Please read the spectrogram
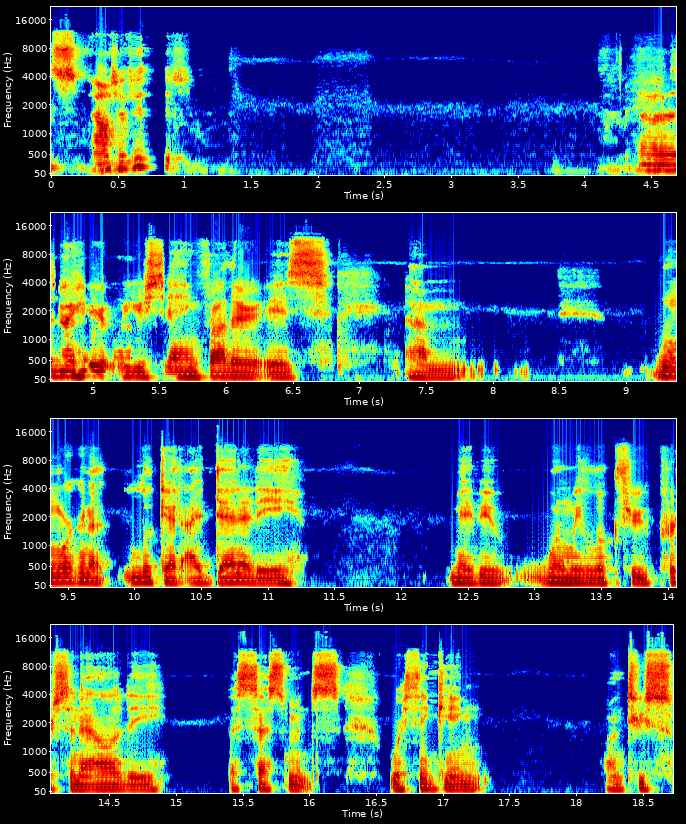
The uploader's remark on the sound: Two questions from Invitation Podcast listeners who joined in to our zoom conversation.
